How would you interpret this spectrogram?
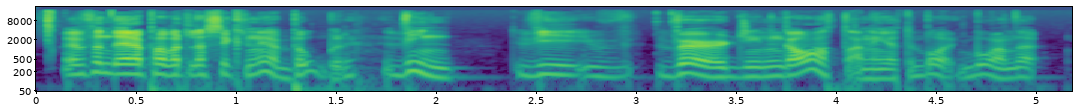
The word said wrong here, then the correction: Virginsgatan: Virginsgatan. Det kan inte uttalas på annat sätt än Virginsgatan.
